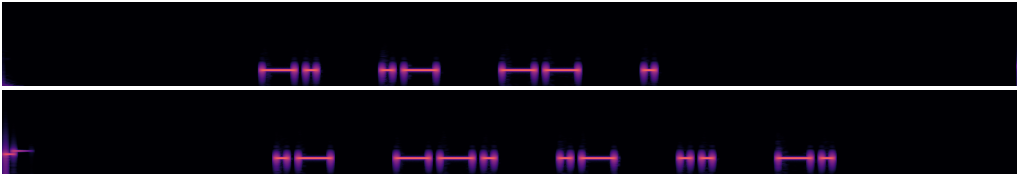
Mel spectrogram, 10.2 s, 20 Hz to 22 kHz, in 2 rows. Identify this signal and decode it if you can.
Morse code, heard as a keyed tone, about 22 wpm, spaced as for 16 wpm, 700 Hz. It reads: NAME AGAIN
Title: 2x Character Spacing - Top 200 Words - 22wpm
